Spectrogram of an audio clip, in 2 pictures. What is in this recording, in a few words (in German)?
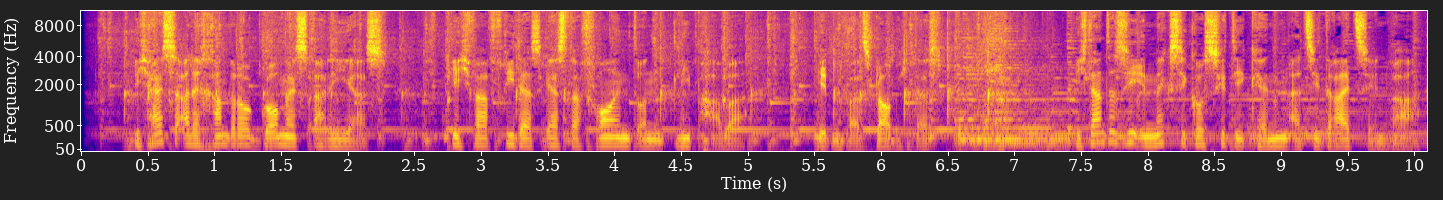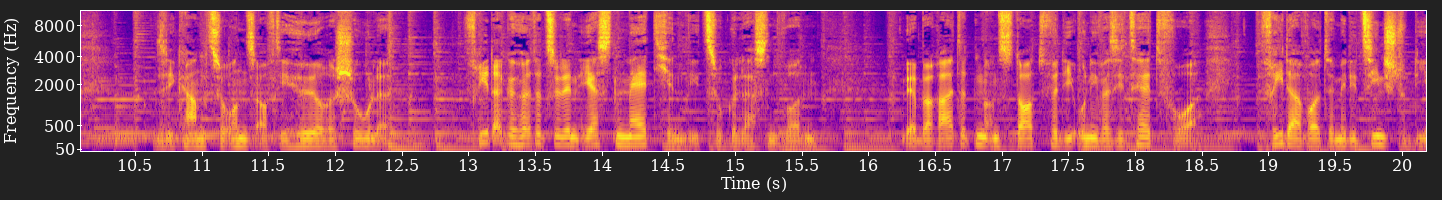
de feature, deutsch maenner; sprecher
